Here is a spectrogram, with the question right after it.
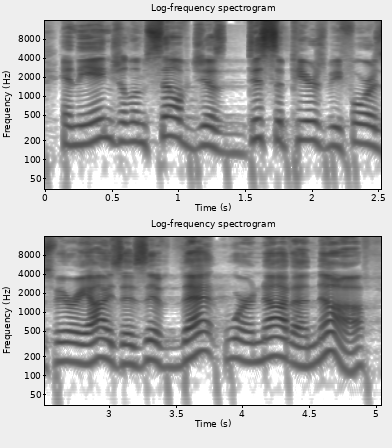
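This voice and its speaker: A man from West Michigan preaching a sermon in a church, earnest, pushing phrases up and then letting them fall quiet. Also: on the high side. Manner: earnest, rising and falling emphasis, quiet closing phrases. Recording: long hall reverb.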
